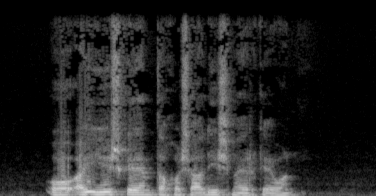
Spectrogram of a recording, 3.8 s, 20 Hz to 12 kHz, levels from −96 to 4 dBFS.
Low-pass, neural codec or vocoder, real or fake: 10.8 kHz; none; real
